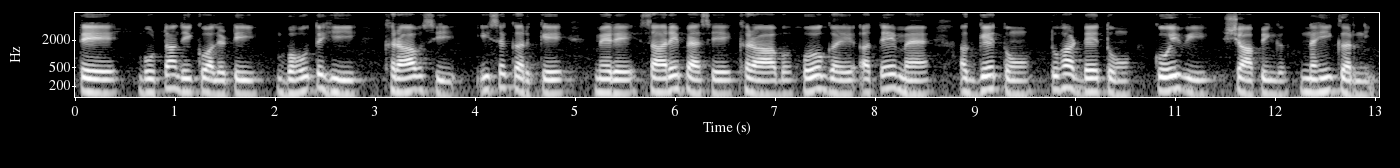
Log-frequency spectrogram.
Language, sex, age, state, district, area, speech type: Punjabi, male, 18-30, Punjab, Mohali, urban, spontaneous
